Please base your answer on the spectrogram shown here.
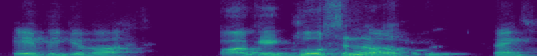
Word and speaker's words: Ewige Wacht: I'm going to try to pronounce it. Ewig Wacht. Is it close enough? Nearly, yes. Ewige Wacht.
